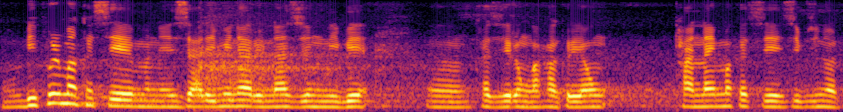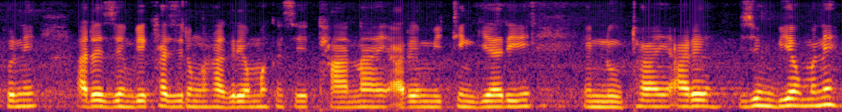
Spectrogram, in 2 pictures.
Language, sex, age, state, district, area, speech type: Bodo, male, 18-30, Assam, Chirang, rural, spontaneous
